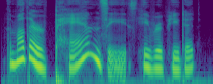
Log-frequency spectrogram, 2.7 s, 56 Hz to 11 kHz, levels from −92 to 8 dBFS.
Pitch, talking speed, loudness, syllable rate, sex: 200 Hz, 135 wpm, -18 LUFS, 4.4 syllables/s, female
